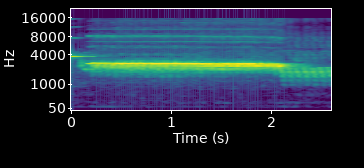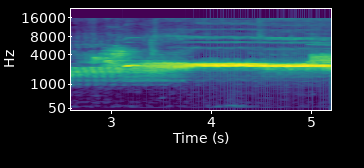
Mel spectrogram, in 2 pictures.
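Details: Belgian canary delivering its strongest song to draw females for breeding, a long sustained high trill that dips briefly into a buzzier rattling section before returning to the steady rolling tone.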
